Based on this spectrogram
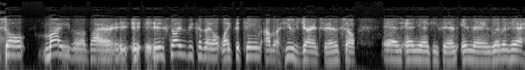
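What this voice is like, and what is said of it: Congested, allergy-affected voice. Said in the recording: “I have to excuse my voice. My allergies kicked right in this morning.”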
